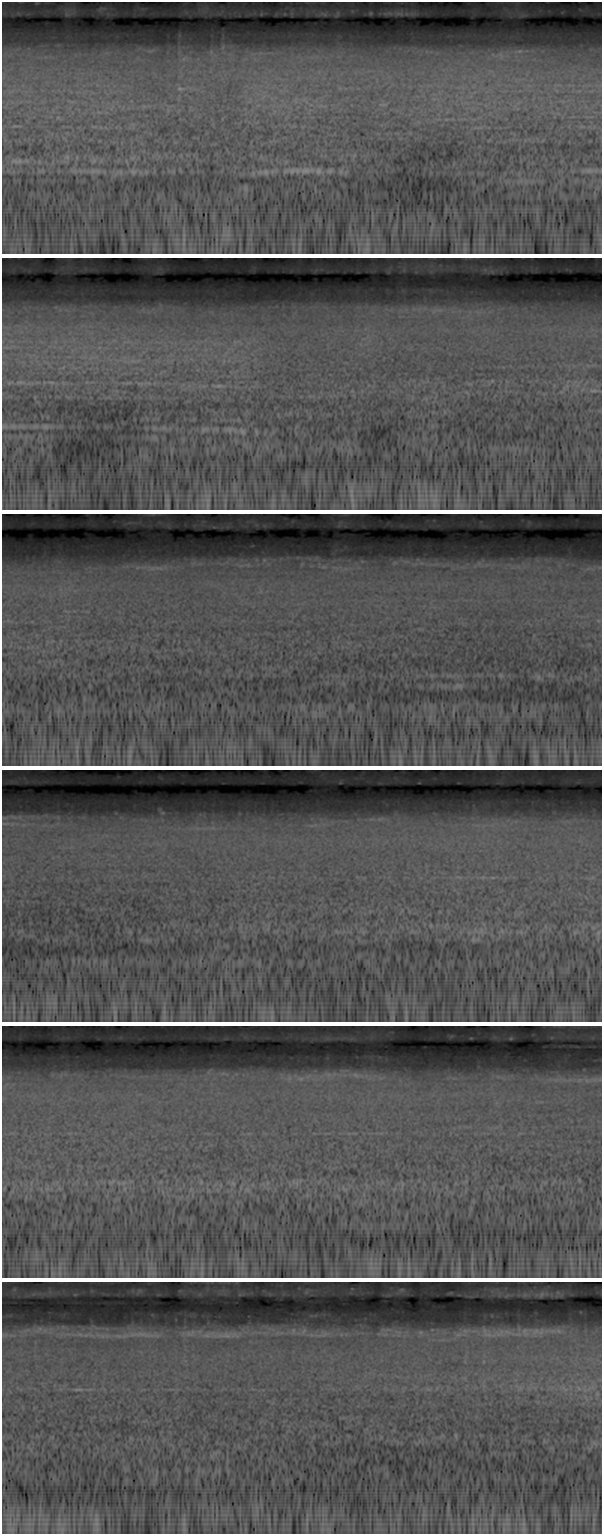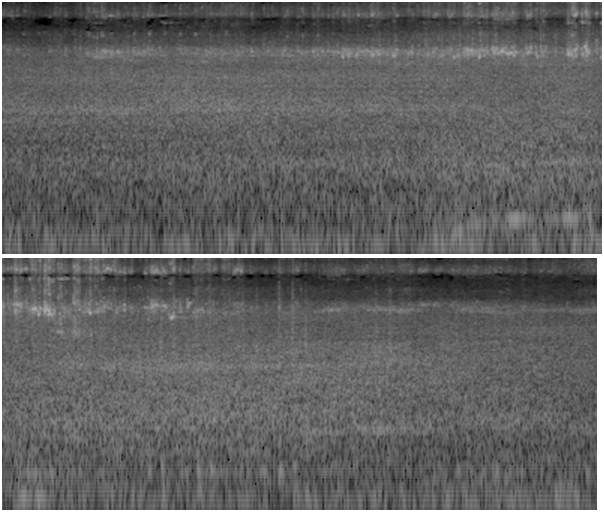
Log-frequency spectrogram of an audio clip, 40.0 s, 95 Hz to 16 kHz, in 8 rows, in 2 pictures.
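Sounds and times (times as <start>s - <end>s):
model train wheels and motor rumbling: 0.0s - 39.9s
passing model locomotive hum: 0.0s - 39.9s
model train wheels rumbling on rail: 24.2s - 39.9s.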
